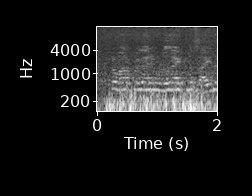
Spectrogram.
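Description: A man speaking Malayalam, talking on without a pause.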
